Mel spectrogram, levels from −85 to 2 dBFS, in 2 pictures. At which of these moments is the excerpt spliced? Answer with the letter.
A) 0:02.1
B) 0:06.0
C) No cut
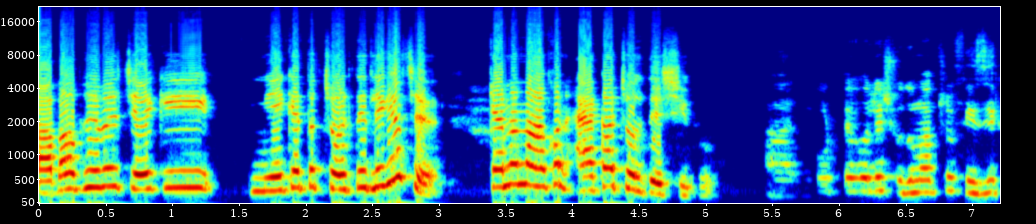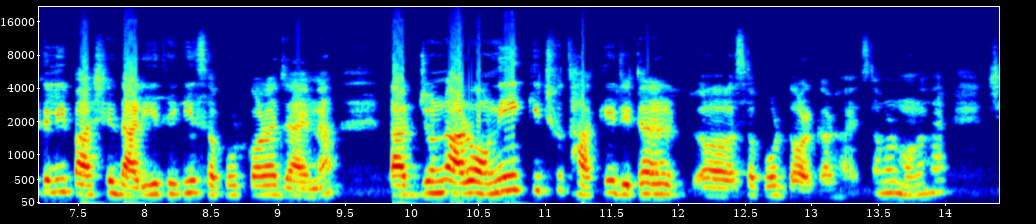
B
